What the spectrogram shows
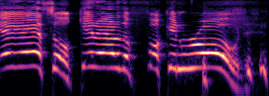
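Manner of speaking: angry, gruff, very high, thick put-on New York yell. Acting out a typical New Yorker from popular culture: mock angry New Yorker, thick accent. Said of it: "He's got kind of a thick accent".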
